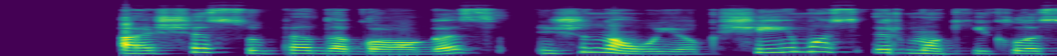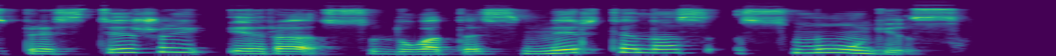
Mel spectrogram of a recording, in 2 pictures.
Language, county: Lithuanian, Vilnius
